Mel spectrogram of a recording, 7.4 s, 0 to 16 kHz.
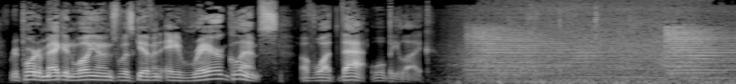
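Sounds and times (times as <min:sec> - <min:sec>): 
speech: 0:00.2 - 0:04.8
large church bells of a basilica ringing in a full peal on a sunny morning: 0:04.5 - 0:07.3.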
